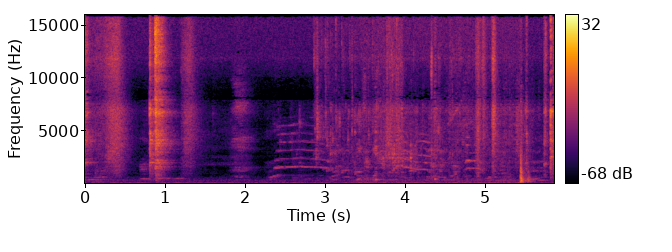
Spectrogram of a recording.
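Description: Raw milk poured from a glass jar into a stainless steel pot, with a click about a second in and a sharp clink of glass on metal near the end, the loudest sound. In the middle a cat meows a few times with rising and falling calls.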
